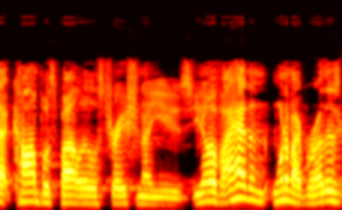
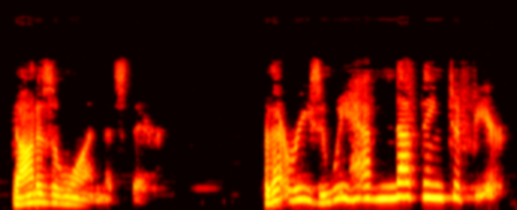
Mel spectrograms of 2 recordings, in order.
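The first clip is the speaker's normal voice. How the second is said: ordinary talk, nothing marked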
